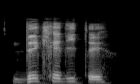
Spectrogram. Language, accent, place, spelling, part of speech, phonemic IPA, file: French, France, Lyon, décréditer, verb, /de.kʁe.di.te/, LL-Q150 (fra)-décréditer.wav
- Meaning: 1. to discredit, to disgrace, to bring into discredit 2. to sink into discredit, to lose one's credit or reputation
